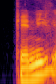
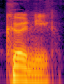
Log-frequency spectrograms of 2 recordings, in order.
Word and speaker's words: König: König, escrito con una O con diéresis, que en alemán, si no estoy equivocado, se pronuncia como una especie de E con la boca en forma de O o algo así.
